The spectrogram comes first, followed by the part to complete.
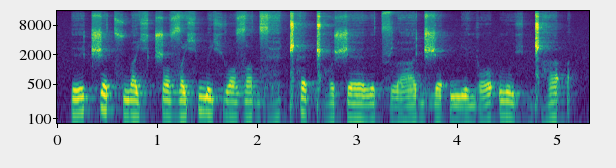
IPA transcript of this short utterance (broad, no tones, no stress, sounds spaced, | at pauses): ɪ t͡ʃ ɛ t͡s w a ç t͡ʃ o zˤ ɪ ç m e ç w ʊ zˤ ɛ d͡z ɛ̤ ǁʰ ɛ ɡ͡ǁ ɔ ʃ ɛ l ɪ t͡s ɭ a d͡ʒ ɛ ʔ ɲ ɪ j ɔ ʔ l u ç ɡ͡ǁ a ʔ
